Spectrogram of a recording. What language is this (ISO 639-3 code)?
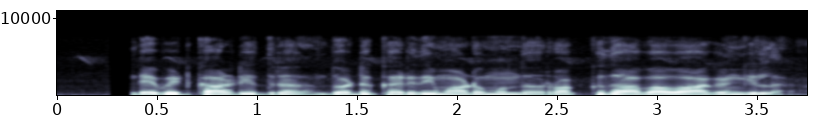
kan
